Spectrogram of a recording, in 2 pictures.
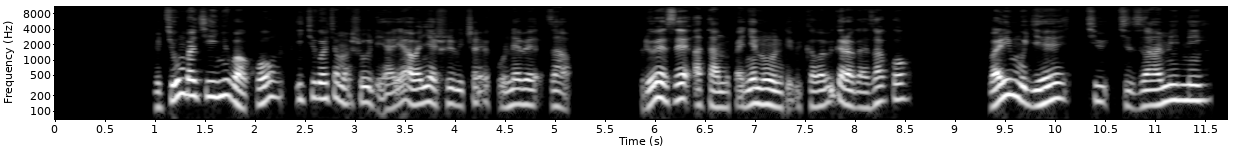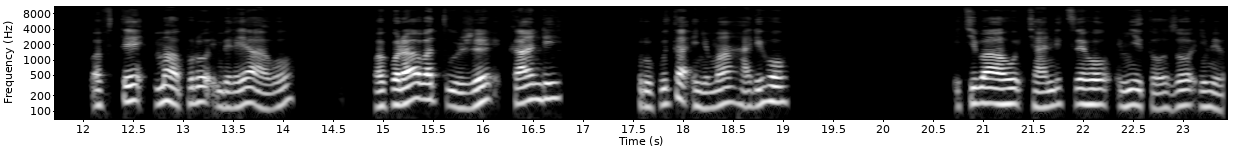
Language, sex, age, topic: Kinyarwanda, male, 18-24, education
